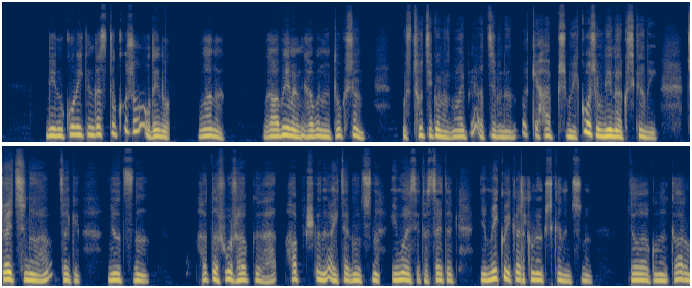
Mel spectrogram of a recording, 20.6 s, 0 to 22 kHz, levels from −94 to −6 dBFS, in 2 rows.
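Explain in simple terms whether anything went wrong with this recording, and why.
Two brief glitches interrupt the speech, at 2.45 to 2.52 s and 18.11 to 18.17 s. Both come from damaged data in a compressed stream: the decoder hit corrupted bytes and briefly lost its place.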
